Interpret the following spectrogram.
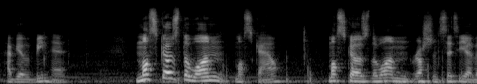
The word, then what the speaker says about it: Moscow: Moscow's the one Russian city I've ever been to. Americans say Moscow and it bugs me.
